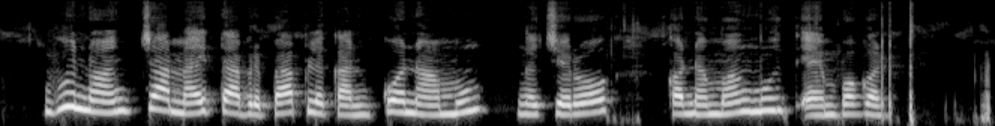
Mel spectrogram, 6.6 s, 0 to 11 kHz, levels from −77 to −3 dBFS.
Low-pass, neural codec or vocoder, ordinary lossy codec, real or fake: none; vocoder, 22.05 kHz, 80 mel bands, WaveNeXt; none; fake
